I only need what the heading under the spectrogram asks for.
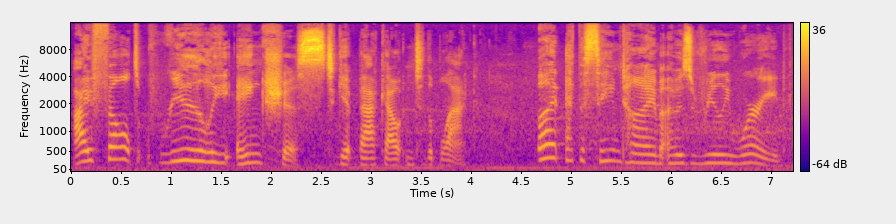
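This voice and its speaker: A woman's voice: medium pitch, slight background noise. A woman narrating a first-person audio drama expressively, acting out her own lines as she goes. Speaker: author and narrator of an audio story.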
